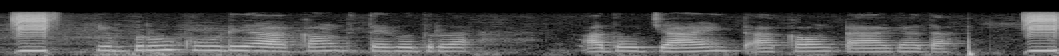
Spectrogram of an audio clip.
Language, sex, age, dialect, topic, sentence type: Kannada, female, 36-40, Central, banking, statement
